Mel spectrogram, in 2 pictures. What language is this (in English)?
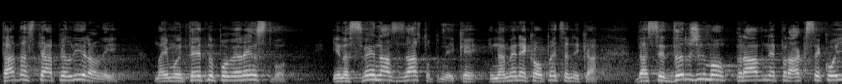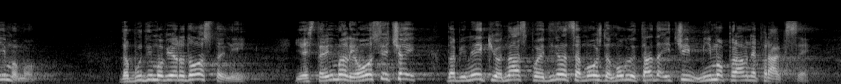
Croatian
